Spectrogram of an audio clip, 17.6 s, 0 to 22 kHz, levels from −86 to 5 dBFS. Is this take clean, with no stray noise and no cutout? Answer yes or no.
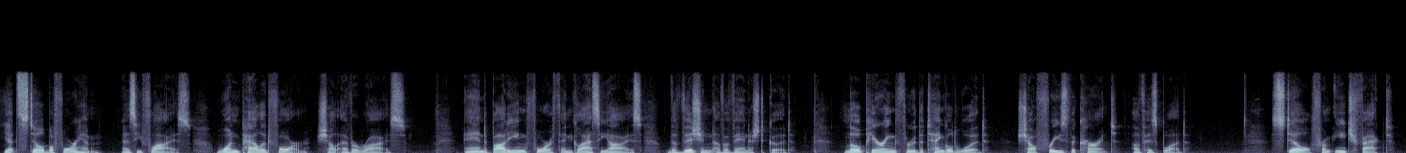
yes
